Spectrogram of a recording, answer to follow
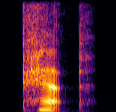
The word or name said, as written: pep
